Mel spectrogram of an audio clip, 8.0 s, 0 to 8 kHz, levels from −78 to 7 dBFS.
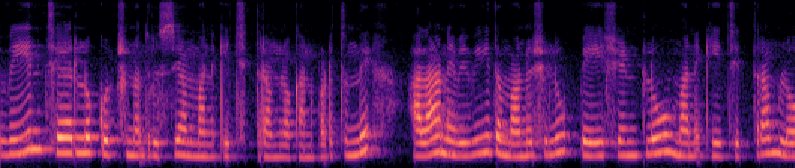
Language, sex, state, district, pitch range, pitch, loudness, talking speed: Telugu, female, Andhra Pradesh, Chittoor, 230-275 Hz, 240 Hz, -18 LUFS, 150 wpm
